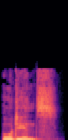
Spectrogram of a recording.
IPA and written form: ˈɔː.di.əns (Audience)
